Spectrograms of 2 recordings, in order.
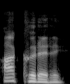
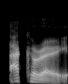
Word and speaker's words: Akureyri: Remind me how to pronounce it. I don't want to butcher it. University of Akureyri. Akureyri.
